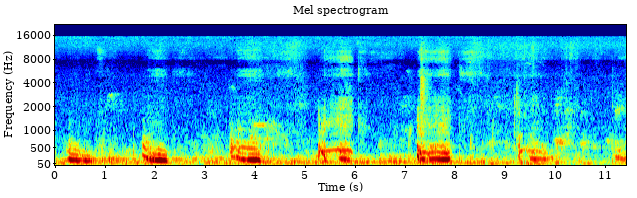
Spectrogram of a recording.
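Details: A male English Bulldog puppy sleeps in a backyard after lunch in Nairobi, Kenya, snoring with rough, nasal, wavering breaths roughly every two seconds, some rising and some falling in pitch, over a low steady outdoor hum.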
